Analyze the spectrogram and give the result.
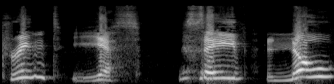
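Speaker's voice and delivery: very slow, loud, stretched-out no. Retelling what a woman said aloud about printing, retelling loud speech. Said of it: "hon sa det så högt också".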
